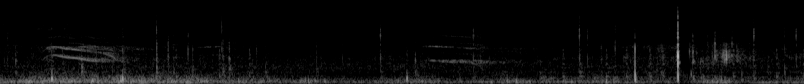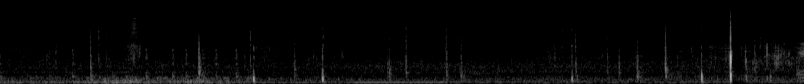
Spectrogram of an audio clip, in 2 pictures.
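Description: Gusting wind rumbling on the microphone, strongest in the first few seconds, with a few sharp knocks scattered through; the loudest knock comes about seven seconds in and another just after fifteen seconds. High, falling chirps sound near the start and again about four seconds in.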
